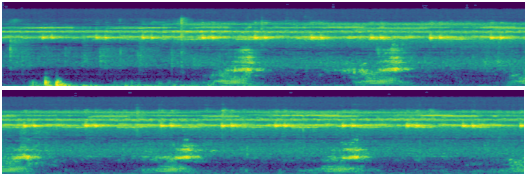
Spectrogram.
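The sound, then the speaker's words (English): Crickets chirp in a steady, continuous high-pitched chorus throughout, while a deeper animal call repeats roughly every two seconds beneath them. No one speaks. “I mean, the crickets make it sound like it's by water, so it kind of sounds like a bullfrog.”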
